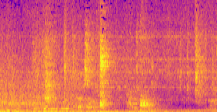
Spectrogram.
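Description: Faint voices in the background over a steady low hum.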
